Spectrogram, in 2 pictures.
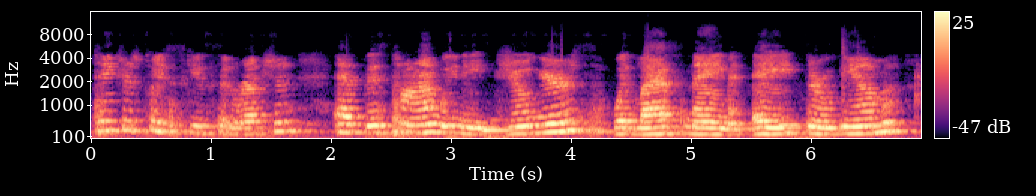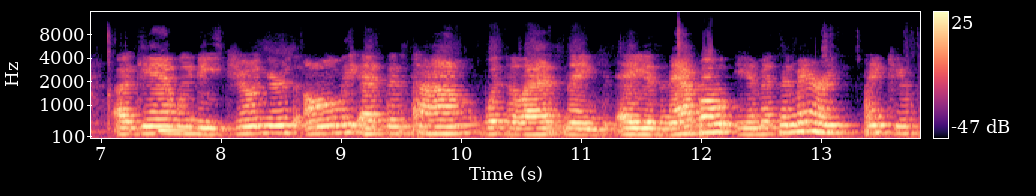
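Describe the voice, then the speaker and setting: A woman making a formal announcement over a school intercom loudspeaker, slowly spelling out letters. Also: medium pitch. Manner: slow, spelling out letters clearly. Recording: tinny loudspeaker heard from far off in an echoey classroom.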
